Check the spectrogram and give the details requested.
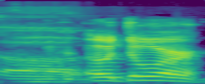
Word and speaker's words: Odor: base, the new guy, Oder or whatever his name is. Odor, but it's spelled Oder.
